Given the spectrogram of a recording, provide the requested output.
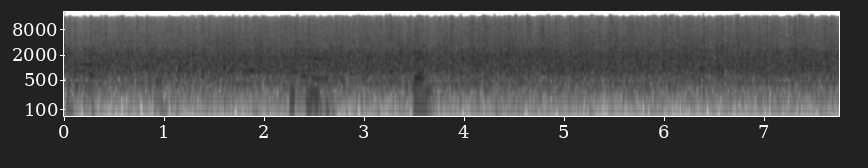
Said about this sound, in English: Still clapping like that at the end.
